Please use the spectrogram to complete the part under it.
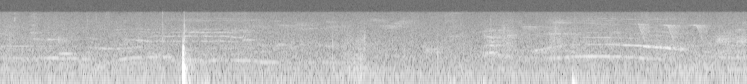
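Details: Tiny baby kitten giving soft, thin meows that arch up and fall away, several in a row, with one sharp click early on against a quiet indoor hiss.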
